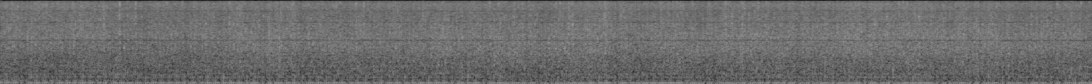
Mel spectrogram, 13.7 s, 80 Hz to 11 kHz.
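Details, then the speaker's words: Titan IO-340 180 hp in RANS S21, just after first successful start following idle setting adjustment: smooth even low drone with steady propeller beat, no misses or knocks; clean normal idle. "Woohoo! We got engine start. Uh had a little bit of problem with the idle and some of the idle setting, but that's all we worked out. But other than that, engine start sounds great."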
